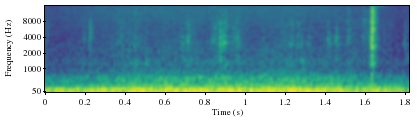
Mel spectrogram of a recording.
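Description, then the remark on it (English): A car's steady, low engine rumble fills the short stretch, with faint jangling and a sharp click near the end as someone gets back into the car and drives off. “But as fun as it is, to make sure I didn't add to the parking problem, after I got a good look and talked to the few people, I got back in my car and I kept driving.”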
